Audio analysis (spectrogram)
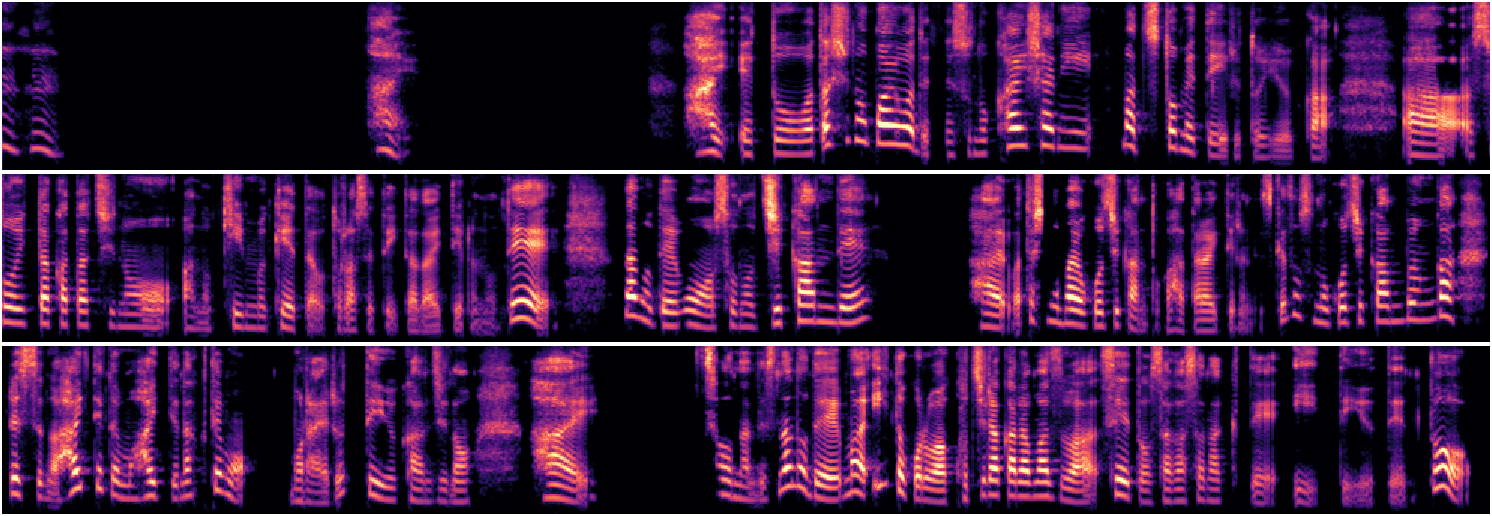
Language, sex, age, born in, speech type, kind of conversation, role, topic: Japanese, female, 30-34, Japan, conversation, podcast, guest, 今の仕事を選んだ理由は何ですか？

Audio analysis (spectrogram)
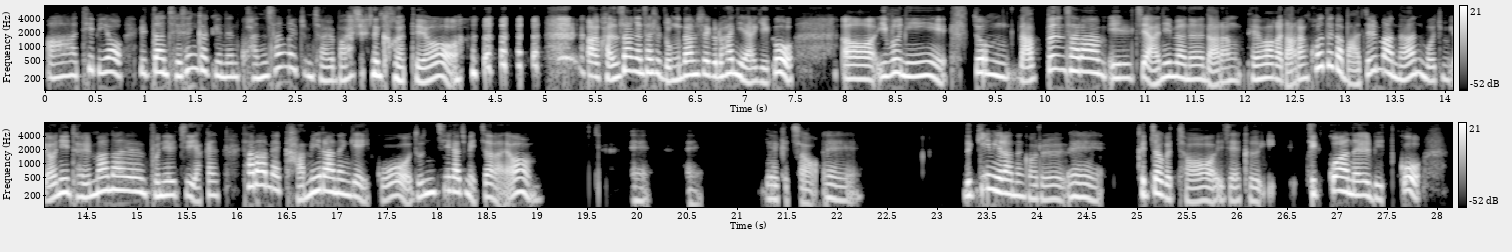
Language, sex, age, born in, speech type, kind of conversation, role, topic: Korean, female, 35-39, South Korea, conversation, podcast, guest, 여행지에서 만난 사람 중 가장 기억에 남는 사람은 누구인가요?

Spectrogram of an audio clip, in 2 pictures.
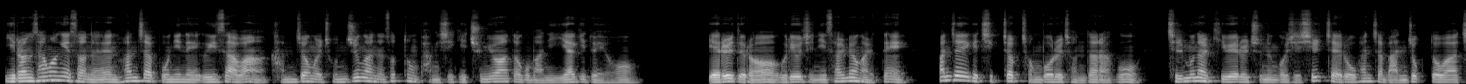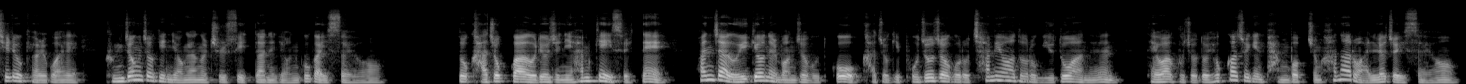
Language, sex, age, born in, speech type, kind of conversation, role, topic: Korean, male, 30-34, South Korea, read, expert-assistant, expert, 의료 인류학에서 문화가 환자-의료진 관계에 어떤 영향을 미칠까요?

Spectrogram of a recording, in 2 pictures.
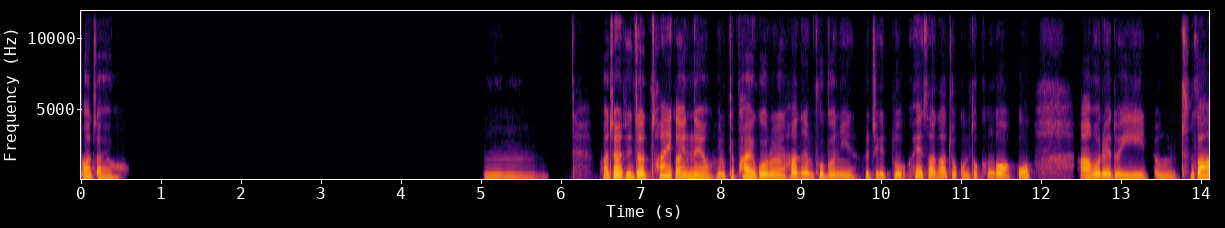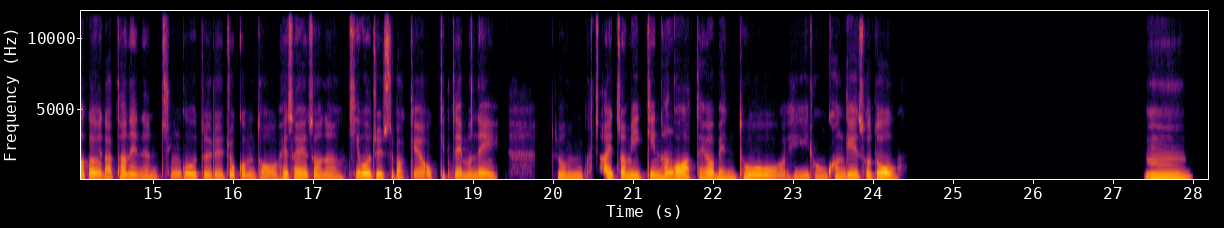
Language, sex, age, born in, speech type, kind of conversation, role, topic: Korean, female, 30-34, South Korea, conversation, podcast, host, 좋은 멘토의 특징은 뭐라고 생각하세요?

